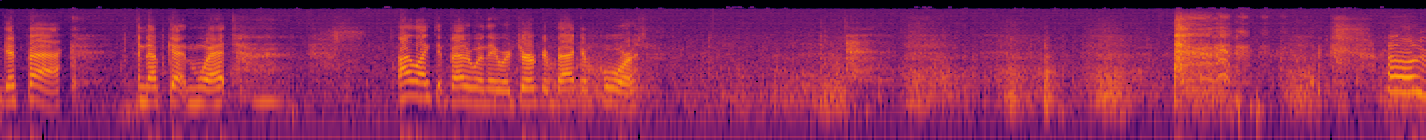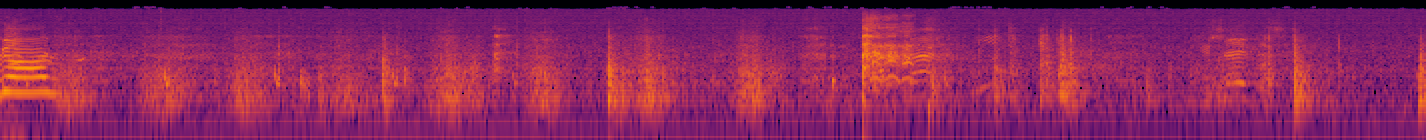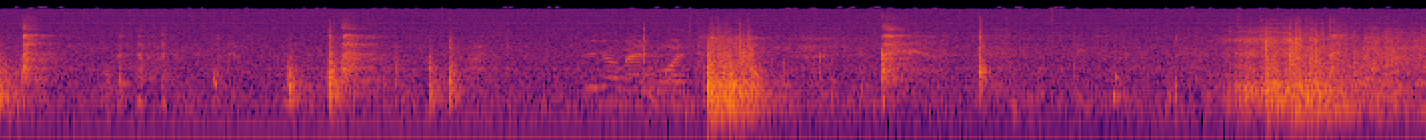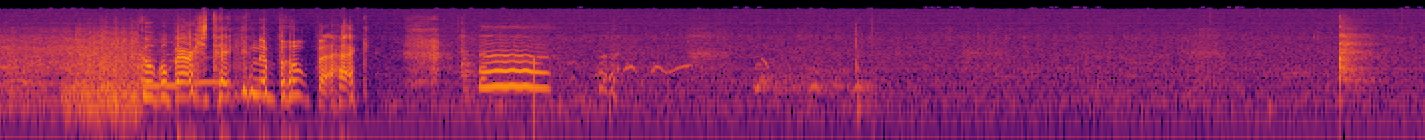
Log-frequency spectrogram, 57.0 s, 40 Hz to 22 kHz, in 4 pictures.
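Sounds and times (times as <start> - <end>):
light knocks and scrapes: 5.2 - 22.6, 39.6 - 44.3
person calling out or laughing: 47.6 - 50.5.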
